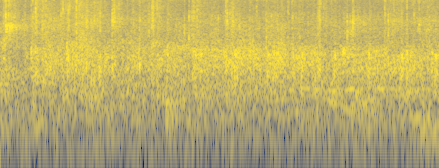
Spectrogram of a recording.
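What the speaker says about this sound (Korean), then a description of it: "박수 부탁드립니다" Loud, steady applause from a crowd, dense clapping close by that continues without pause for a few seconds.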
